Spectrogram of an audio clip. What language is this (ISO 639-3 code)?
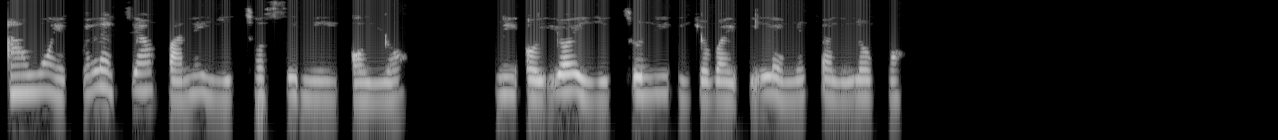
yor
